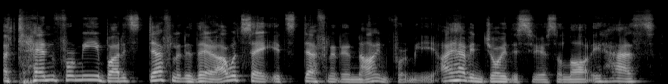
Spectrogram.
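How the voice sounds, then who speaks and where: A podcast co-host speaks in a brisk, mid-range, fairly bright voice. He's easygoing but hesitant, filling the casual conversation with lots of "uh"s and restarts.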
